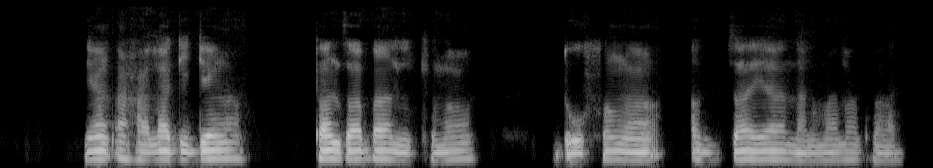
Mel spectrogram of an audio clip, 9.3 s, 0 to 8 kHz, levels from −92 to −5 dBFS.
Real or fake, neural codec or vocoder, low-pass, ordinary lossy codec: fake; autoencoder, 48 kHz, 32 numbers a frame, DAC-VAE, trained on Japanese speech; 7.2 kHz; Opus, 64 kbps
